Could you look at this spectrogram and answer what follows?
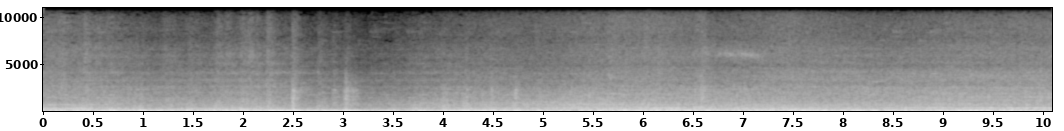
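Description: JR 103 series electric train pulling away from the platform and running past close by: a steady low hum of motors and wheels on the rails, with a few sharp clicks about two and a half to three and a half seconds in.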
